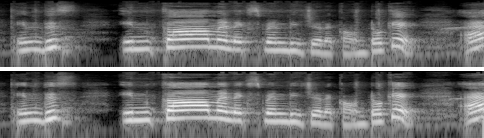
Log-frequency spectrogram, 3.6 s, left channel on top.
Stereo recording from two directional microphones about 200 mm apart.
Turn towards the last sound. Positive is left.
turn(degrees=-15)  # may be behind; listen again after turning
